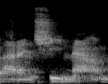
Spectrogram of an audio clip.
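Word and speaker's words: arancina: It's the street food, particularly the aranchino or aranchina because it depends on which part of Sicily you're from.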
